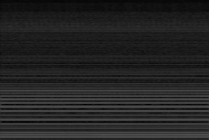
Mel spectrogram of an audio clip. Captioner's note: none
